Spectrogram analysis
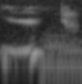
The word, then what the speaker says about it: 雨: This is my character Yu, which is meant to be the Chinese word for rain, which is pronounced Yu, but of course, because we have an anglicized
